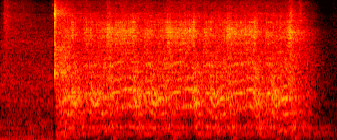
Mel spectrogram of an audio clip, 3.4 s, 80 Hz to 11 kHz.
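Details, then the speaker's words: Neglected, rusted Mitsubishi MT372 diesel tractor after long sitting: about three seconds of steady, rapid starter churn, engine turning evenly but never firing; cranks but no start, owner thinks fuel still needs pumping up. "She turns over, so that's cool. Heck yeah."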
